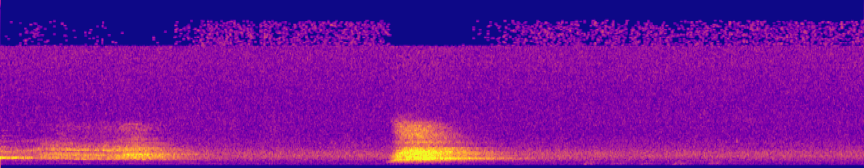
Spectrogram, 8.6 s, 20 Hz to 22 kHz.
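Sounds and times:
red fox scream, hoarse cry and harsh drawn-out scream: 0:00.0 - 0:02.0, 0:03.9 - 0:05.2.

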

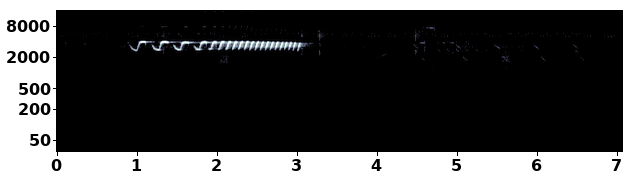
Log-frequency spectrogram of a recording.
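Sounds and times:
field sparrow song of slurred whistles and trill: 0:00.9 - 0:03.1.

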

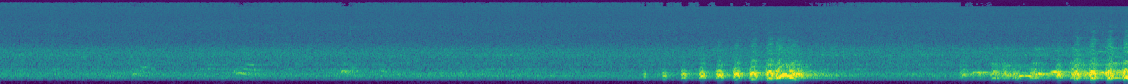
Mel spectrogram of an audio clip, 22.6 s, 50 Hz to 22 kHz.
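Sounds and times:
barred owl hooting: 0:12.8 - 0:16.7, 0:19.2 - 0:22.5.

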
